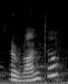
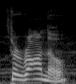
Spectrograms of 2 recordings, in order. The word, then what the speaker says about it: Toronto: Don't pronounce the second T on Toronto. Toronto.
